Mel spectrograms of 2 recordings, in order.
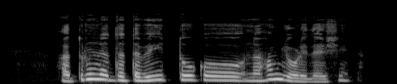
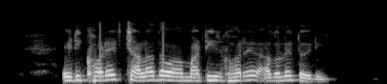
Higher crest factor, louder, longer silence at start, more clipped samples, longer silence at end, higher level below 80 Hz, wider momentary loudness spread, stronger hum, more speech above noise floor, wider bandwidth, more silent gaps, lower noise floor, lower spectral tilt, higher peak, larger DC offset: about the same, 16 dB vs 14 dB; second, -23 LUFS vs -14 LUFS; about the same, 0.6 s vs 0.65 s; neither; about the same, 0.5 s vs 0.6 s; second, -70 dBFS vs -54 dBFS; first, 12 LU vs 5 LU; neither; second, 40 dB vs 58 dB; first, 11 kHz vs 7.8 kHz; neither; second, -62 dBFS vs -71 dBFS; about the same, -7 dB/octave vs -8 dB/octave; second, -8 dBFS vs 0 dBFS; neither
